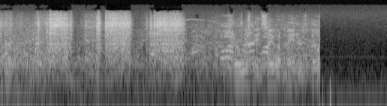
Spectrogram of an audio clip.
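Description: Many voices chatter and call out across an open field.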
